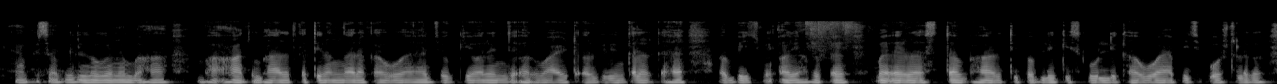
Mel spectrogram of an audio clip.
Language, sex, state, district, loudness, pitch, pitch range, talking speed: Hindi, male, Andhra Pradesh, Chittoor, -32 LUFS, 95 Hz, 95-100 Hz, 220 wpm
